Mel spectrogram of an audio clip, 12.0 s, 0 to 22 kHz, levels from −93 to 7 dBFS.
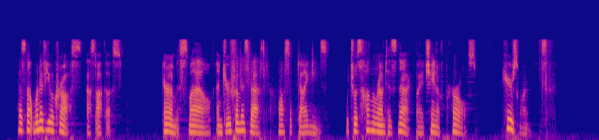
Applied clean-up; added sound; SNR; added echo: neural mask model DeepFilterNet 3.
